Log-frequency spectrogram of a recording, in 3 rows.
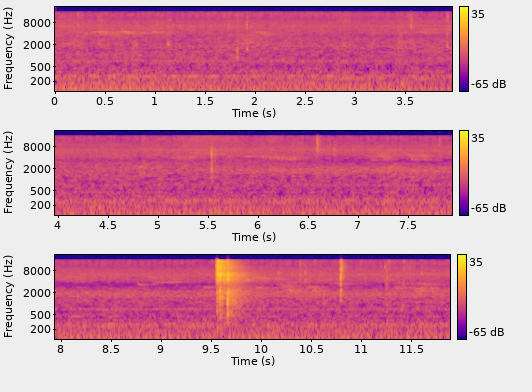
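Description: A single shot from a .22 Brocock Concept Lite PCP air rifle, one sharp crack about nine and a half seconds in, over a steady low hum.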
